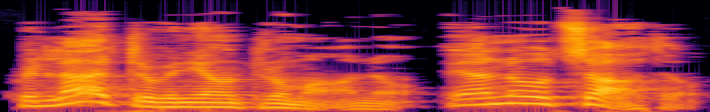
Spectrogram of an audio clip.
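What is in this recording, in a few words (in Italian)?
"cozza", dialettale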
